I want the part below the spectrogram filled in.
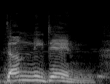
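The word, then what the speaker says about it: Dunedin: actually pronounced my producer she's going how' you pronounce this uh dunny din um and this is hailed as the Edinburgh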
